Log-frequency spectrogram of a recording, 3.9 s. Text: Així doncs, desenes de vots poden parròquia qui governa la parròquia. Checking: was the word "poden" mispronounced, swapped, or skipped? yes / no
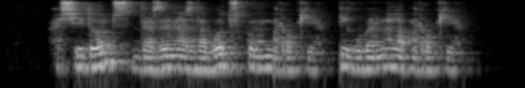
no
